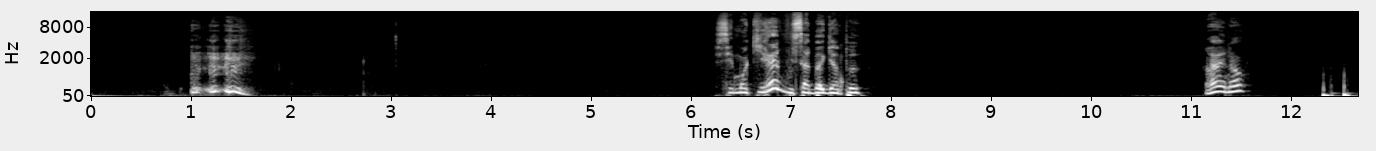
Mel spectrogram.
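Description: A young man speaks with animation in short bursts, close to a microphone.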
